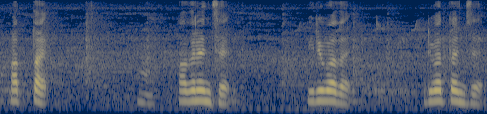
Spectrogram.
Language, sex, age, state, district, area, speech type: Malayalam, female, 45-60, Kerala, Alappuzha, rural, spontaneous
